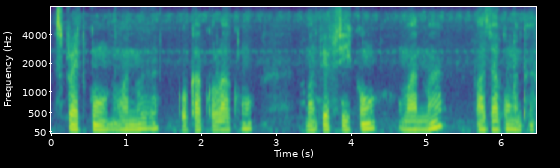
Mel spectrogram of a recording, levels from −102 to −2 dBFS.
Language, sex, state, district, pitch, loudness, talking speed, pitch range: Wancho, male, Arunachal Pradesh, Longding, 105 Hz, -20 LUFS, 155 wpm, 100-120 Hz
